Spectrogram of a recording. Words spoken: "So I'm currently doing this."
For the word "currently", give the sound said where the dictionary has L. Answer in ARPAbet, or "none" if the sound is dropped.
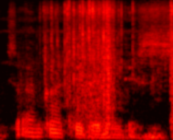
none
